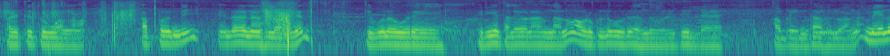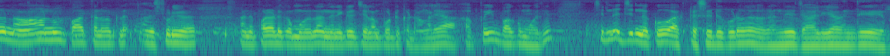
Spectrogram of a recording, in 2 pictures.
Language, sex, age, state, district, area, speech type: Tamil, male, 60+, Tamil Nadu, Sivaganga, urban, spontaneous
